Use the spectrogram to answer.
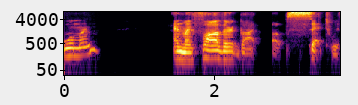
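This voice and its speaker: A man with a fairly high pitch is heard in a very clean recording with a silent background. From Jamaica. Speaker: panel discussion participant. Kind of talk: panel discussion. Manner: halting.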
